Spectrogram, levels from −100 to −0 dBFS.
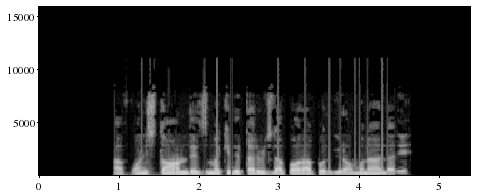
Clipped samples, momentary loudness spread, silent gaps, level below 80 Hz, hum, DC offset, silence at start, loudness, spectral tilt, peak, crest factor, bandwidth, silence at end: under 0.1%; 10 LU; none; -56 dBFS; none; under 0.1%; 0.95 s; -24 LUFS; -6.5 dB/octave; -8 dBFS; 16 dB; 11 kHz; 0.8 s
